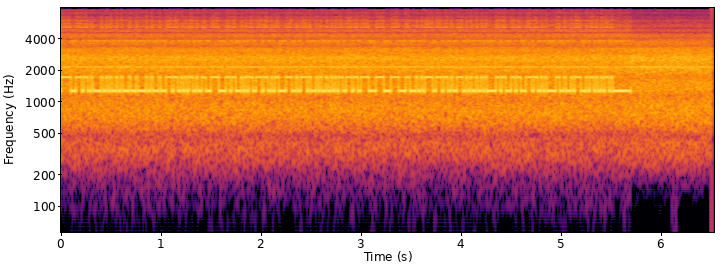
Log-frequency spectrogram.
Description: RTTY (50 baud, 450 Hz shift), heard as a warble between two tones, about 1500 Hz centre, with radio static. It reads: … KFQKQ SWOLS BNHFS OOOCE AFXLL XPZDD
